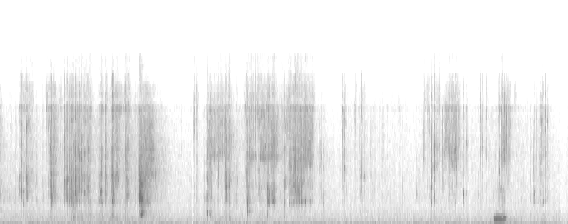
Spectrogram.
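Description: Close mouth sounds of someone biting and chewing a red, white and blue ice pop, with crunching of the frozen ice, in bursts through the first six seconds or so, then scattered clicks. A brief voiced hum comes about ten seconds in.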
